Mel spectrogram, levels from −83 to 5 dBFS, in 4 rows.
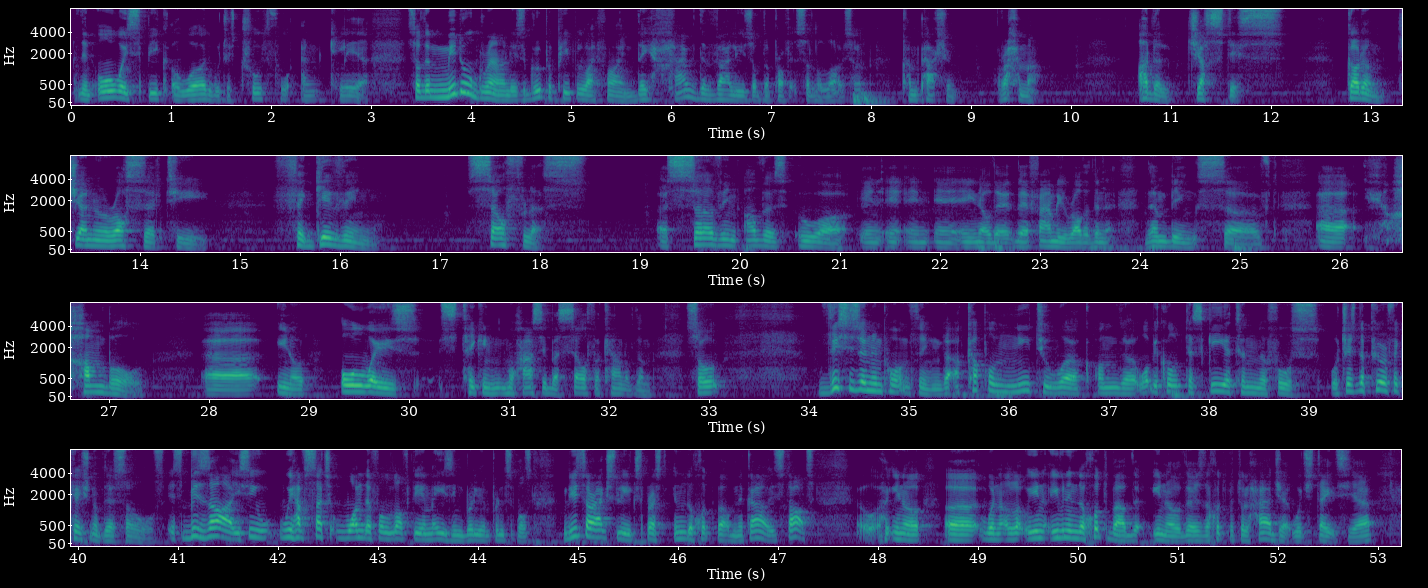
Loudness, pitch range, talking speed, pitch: -34 LUFS, 110-155 Hz, 160 wpm, 130 Hz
